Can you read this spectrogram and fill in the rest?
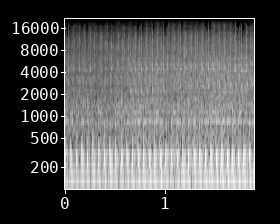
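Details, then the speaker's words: Roketa ATV single-cylinder engine idling after a ride with the oil level checked: quick, regular tapping on each firing pulse that gets louder and louder; engine tapping noise. "as you can hear it start to tap them"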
